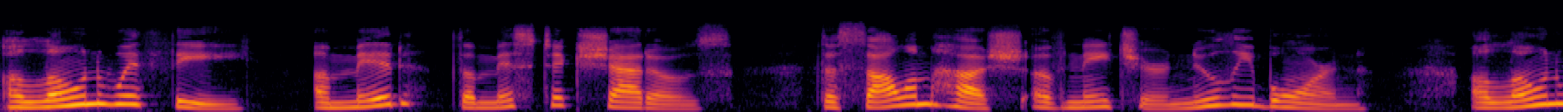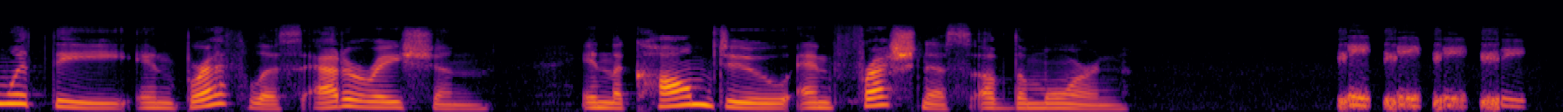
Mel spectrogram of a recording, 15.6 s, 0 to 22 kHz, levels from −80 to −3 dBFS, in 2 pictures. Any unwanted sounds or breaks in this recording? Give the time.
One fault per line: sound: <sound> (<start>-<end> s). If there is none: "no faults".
sound: laugh (14.5-15.4 s)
